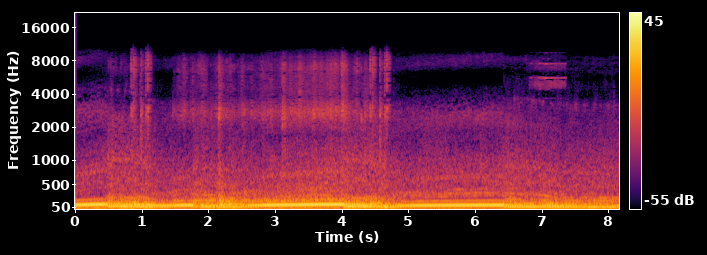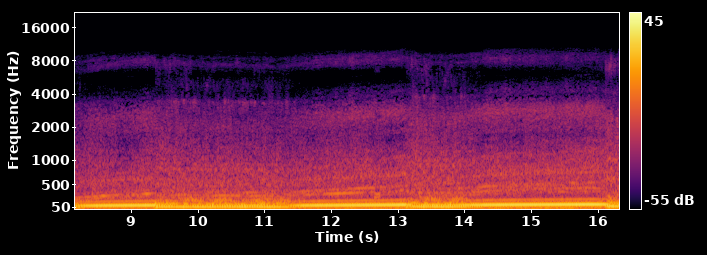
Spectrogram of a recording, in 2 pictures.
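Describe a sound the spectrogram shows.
A truck's diesel engine drones steadily, rising and falling as it shifts gears.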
